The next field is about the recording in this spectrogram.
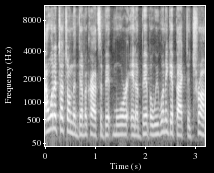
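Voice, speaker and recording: A woman with an ordinary speaking voice talks at a medium pitch. Her pitch variation is ordinary. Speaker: news anchor and reporter. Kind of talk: TV news read.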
